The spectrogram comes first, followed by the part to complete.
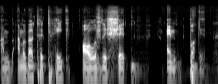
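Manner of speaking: half-whispered stage aside. Half-whispering to Iggy in character during a tense scene: half-whispering. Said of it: "I whisper".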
